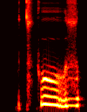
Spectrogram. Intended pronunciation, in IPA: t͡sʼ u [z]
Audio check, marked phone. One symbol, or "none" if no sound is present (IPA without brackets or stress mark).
z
